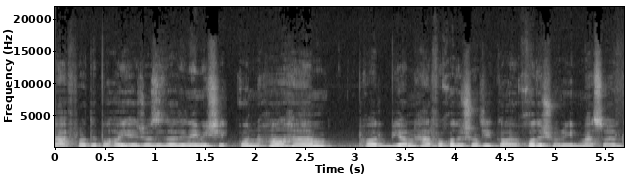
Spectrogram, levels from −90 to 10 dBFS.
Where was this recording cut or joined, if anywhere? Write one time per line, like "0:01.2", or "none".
0:01.7
0:03.0
0:04.2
